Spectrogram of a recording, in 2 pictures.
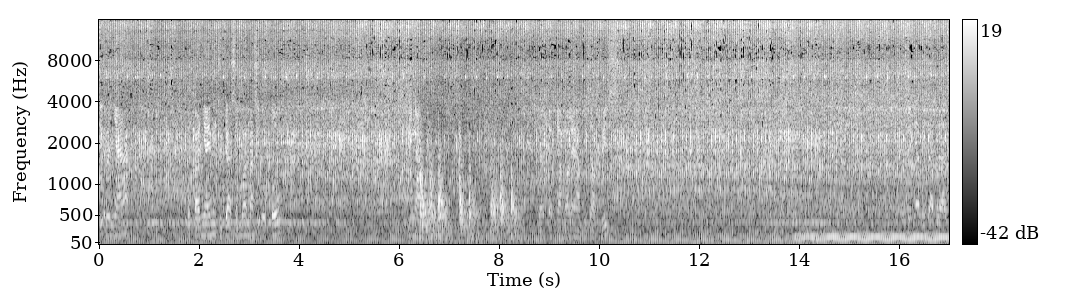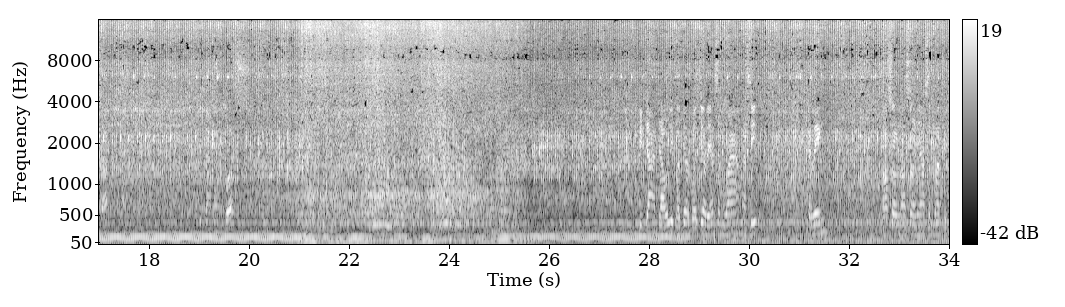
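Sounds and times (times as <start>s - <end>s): diesel engine idling: 0.0s - 34.0s.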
